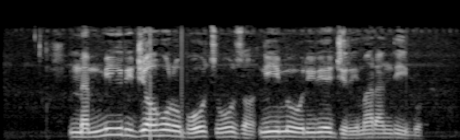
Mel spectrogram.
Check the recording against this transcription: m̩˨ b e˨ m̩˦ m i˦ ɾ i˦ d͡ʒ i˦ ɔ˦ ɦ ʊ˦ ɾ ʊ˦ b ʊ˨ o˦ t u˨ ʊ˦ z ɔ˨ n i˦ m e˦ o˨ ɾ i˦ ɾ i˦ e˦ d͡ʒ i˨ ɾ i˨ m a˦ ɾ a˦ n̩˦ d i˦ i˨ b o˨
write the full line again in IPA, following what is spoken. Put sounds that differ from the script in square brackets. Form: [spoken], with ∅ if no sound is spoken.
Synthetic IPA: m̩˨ [m] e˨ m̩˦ m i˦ ɾ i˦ d͡ʒ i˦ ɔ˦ ɦ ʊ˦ ɾ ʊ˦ b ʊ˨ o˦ t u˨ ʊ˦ z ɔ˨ n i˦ m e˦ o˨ ɾ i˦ ɾ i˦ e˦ d͡ʒ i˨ ɾ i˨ m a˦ ɾ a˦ n̩˦ d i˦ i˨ [ɡ͡b] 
